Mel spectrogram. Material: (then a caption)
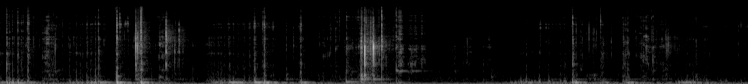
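Soap. A utility knife blade carves into a solid, dry peach-colored bar of soap, giving short, crisp scraping and crackling bursts with a bright, brittle edge. The cuts come in uneven clusters separated by quiet pauses, and the sharpest, loudest crunch falls just past the halfway point.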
